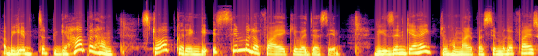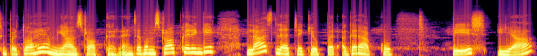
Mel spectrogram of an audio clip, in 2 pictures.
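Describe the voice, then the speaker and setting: A woman teaching Quran reading, spelling out syllables slowly and stretching them, then explaining quickly with English words mixed in. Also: mid-range voice, big pitch swings, dark tone, no room sound, studio quality. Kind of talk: spelled-out recitation lesson.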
